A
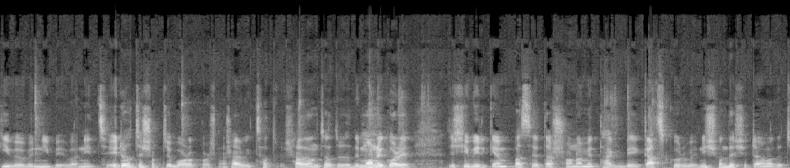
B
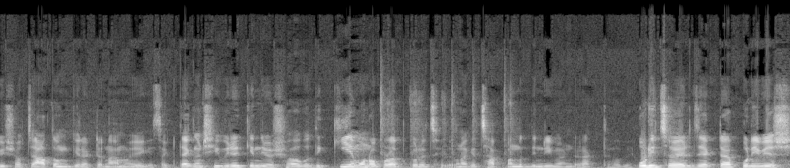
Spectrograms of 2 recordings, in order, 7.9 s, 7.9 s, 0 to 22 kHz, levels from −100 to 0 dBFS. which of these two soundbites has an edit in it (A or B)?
B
